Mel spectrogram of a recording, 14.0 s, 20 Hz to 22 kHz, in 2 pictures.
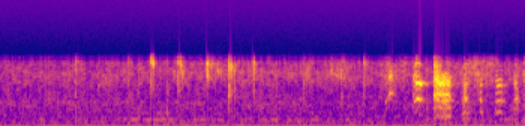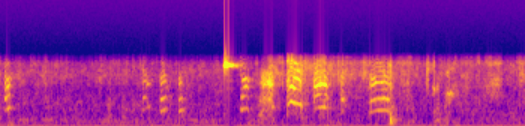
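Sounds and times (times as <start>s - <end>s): puppies yipping and squealing: 5.1s - 7.3s, 8.8s - 13.6s.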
